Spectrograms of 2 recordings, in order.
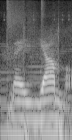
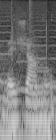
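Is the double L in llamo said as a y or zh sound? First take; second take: y sound; zh sound. First: The double L is said like a y sound. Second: The double L is said like a zh sound. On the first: "The double L sounds like a Y" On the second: "regionally have a je sound, kind of like that French J"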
